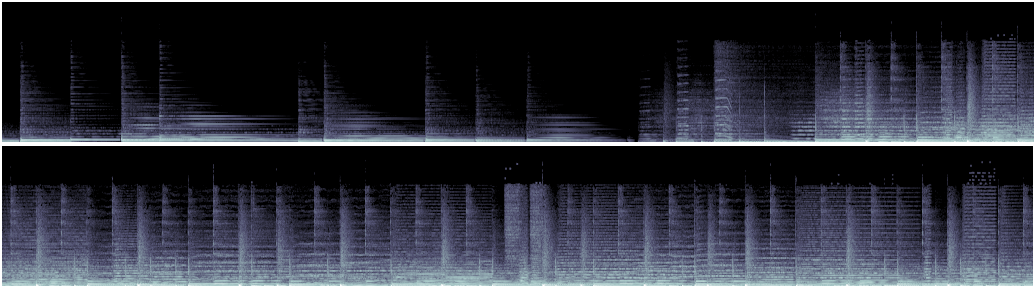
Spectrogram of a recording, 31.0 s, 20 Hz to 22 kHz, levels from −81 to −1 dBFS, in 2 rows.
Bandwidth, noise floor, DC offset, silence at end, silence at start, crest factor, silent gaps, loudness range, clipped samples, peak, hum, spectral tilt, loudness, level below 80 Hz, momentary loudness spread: 16.5 kHz; -53 dBFS; under 0.1%; 0 s; 0 s; 16 dB; none; 14 LU; under 0.1%; 0 dBFS; none; -6.5 dB/octave; -17 LUFS; -24 dBFS; 16 LU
